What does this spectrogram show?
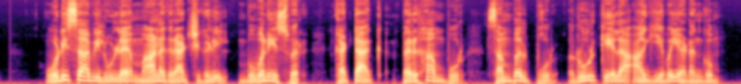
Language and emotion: Tamil, neutral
